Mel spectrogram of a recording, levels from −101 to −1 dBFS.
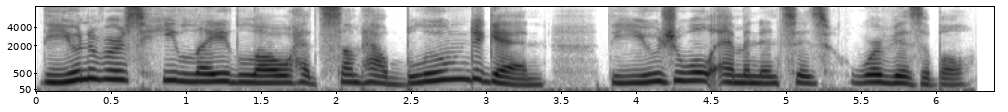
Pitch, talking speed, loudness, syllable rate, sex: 225 Hz, 120 wpm, -16 LUFS, 4.9 syllables/s, female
